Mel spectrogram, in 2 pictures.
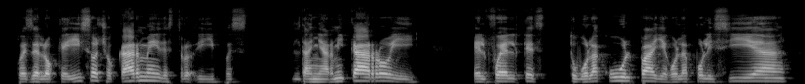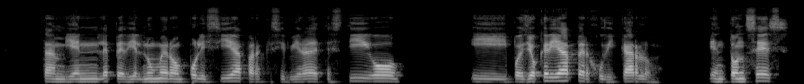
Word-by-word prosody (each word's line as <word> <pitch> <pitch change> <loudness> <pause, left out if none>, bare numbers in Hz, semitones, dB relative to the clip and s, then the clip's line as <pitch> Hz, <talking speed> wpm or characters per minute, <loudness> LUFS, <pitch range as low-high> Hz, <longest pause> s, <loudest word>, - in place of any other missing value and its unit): pues, 130 0 -3
de 135 -1 +2
lo 125 0 0
que 125 - -2
hizo, 160 +7 0
chocarme 180 0 +3
y - - -3
destro 140 -1 -8
y, 120 -1 -12
pues 120 0 -13 0.4
dañar 125 -1 0
mi 145 +1 -3
carro, 170 -1 +6
y 120 -4 -8 0.5
él 130 0 -1
fue 145 +2 +4
el 140 -1 -2
que 155 - -1
es 150 - -9 0.2
tuvo 130 -1 -2
la 150 +1 +1
culpa. 165 -1 +2
Llegó 125 -2 -3
la 130 +1 -5
policía, 150 +2 0 0.5
también 130 0 -1
le 140 - -1
pedí 130 -2 -2
el 125 -1 -3
número 135 0 0
a - - +1
un 125 0 -10
policía 145 +1 -1
para 130 -4 -3
que 120 0 -18
sirviera 120 +2 -4
de 135 - +1
testigo 145 +2 -2 0.6
y, 130 -3 -4
pues 130 +1 -2
yo 140 0 +2
quería 170 0 +5
perjudicarlo. 130 -4 -1 0.5
Entonces 135 +4 0
135 Hz, 165 wpm, -24 LUFS, 125-150 Hz, 0.6 s, carro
